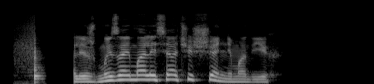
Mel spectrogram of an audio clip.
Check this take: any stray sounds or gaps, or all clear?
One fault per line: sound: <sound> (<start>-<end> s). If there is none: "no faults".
sound: thud (0.1-0.5 s)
